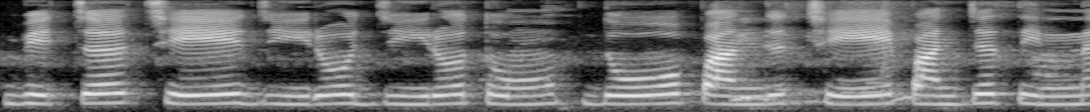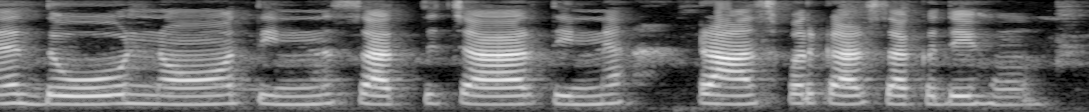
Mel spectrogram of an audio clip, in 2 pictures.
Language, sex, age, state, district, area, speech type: Punjabi, female, 18-30, Punjab, Mansa, rural, read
